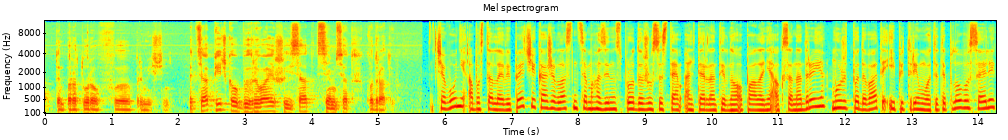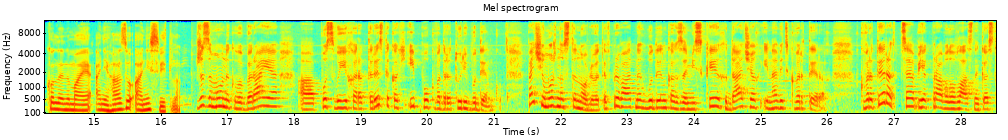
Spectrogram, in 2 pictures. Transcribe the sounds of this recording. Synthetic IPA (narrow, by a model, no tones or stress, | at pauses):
t̪empeɾɐt̪uɾɐwpɾemʲiʃt͡ʃenʲːi | t͡sʲapʲit͡ʃkɐɔbɪɦɾɪʋɑjɛʃijesʲat̪sʲɛmʲsʲɐt̪kʋɐd̪ɾɑ̰tʲiw | t͡ʃɐʋunʲiʔɐbɔst̪ɐlˠɛʋipɛt͡ʃikɑʒɛʋlˠɑsnʲɪt͡sʲɐmɐɦɐzɪnʊspɾɔd̪ɐʒʊsɪst̪ɛmɐ̰lʲt̪ernɐt̪ɪwnɔɦɔːpɑlˠenʲːɐ̰ʔɔksɑnɐd̪ɾɛjɐmɔʒʊt̚ʲpɔd̪ɐʋɑt̪ɪʔipʲid̪̚t̪ɾɪmʊʋɐt̪ɪt̪eplˠɔʋɔsɛlʲikɔlˠɪnɛmɑjɛ̰ʔɑnʲiɦɑzʊʔɑnʲisʲʋʲit̪lˠɐ̰ | ʋʒɛzɐmɔwnɪkʋɪbɪɾɑjɛpɔsʋɔjixːɐɾɐk̚t̪eɾɪst̪ɪkɐxipɔkʋɐd̪ɾɐt̪uɾʲibʊd̪ɪnkʊ̥pɛt͡ʃimɔʒnɐwst̪ɐnɔwlʲʊʋɐt̪ɪwpɾɪʋɑt̪nɪxbʊd̪ɪnkɐɣzɐmʲisʲkɪɣɦd̪ɑt͡ʃʲɐxinɑʋʲitʲkʋɐrt̪ɪɾɐ̰xwkʋɐrt̪ɪɾɐxt̪sɛjɐk̚pɾɑʋɪlˠɔʋlˠɑsnɪkɪɔs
